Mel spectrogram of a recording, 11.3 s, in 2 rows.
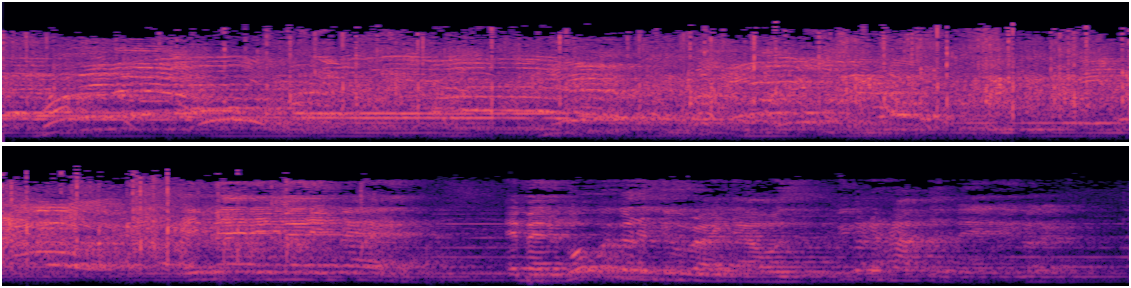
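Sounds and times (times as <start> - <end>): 
audience cheering and applauding: 0.0 - 7.8
speech: 8.2 - 11.1.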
